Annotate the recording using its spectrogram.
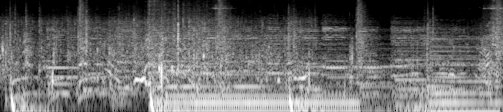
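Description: Background music with deep held bass notes and sharp drum hits.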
